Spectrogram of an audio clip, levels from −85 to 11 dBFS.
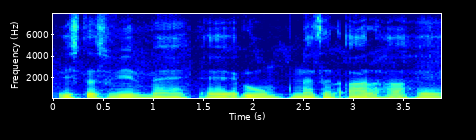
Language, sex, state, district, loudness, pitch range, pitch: Hindi, female, Bihar, Darbhanga, -30 LUFS, 105-115 Hz, 110 Hz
